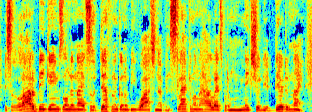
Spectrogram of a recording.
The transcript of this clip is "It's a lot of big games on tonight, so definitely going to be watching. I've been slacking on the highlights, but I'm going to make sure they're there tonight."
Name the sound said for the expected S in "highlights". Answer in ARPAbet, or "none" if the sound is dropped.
S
